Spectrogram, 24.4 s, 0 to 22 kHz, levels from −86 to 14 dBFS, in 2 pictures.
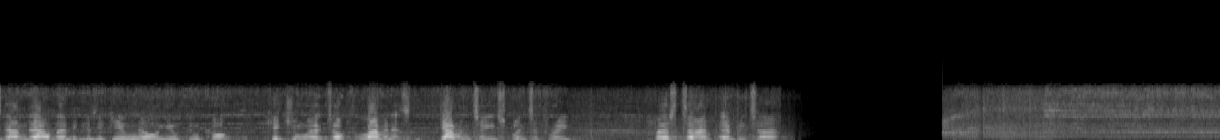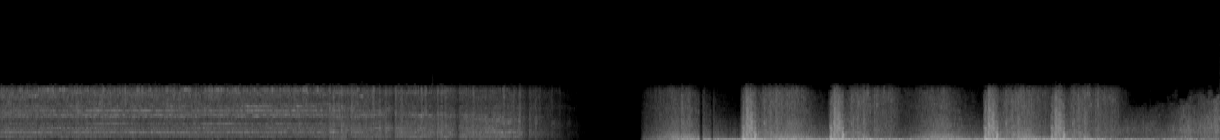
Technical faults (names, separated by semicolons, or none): repeated packet loss (robotic sound); burst of packet loss; lost packet rebuilt from error correction; short concealed packet loss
